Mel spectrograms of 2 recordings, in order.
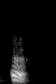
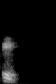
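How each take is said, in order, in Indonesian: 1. Vokalnya adalah schwa Prancis yang dibulatkan dan berada di tengah. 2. Vokalnya adalah e biasa, tidak dibulatkan. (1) "Huruf dasarnya itu"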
